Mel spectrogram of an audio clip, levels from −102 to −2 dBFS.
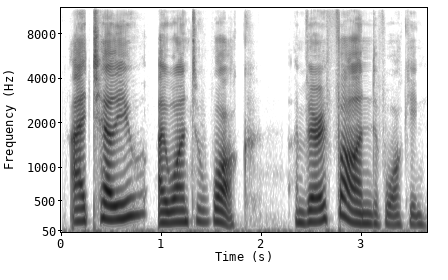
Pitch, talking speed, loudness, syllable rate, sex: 185 Hz, 195 wpm, -20 LUFS, 4.6 syllables/s, female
